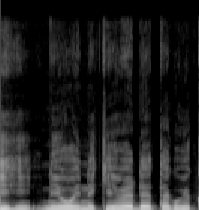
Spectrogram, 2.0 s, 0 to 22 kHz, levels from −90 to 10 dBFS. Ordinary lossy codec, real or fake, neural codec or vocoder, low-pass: none; real; none; 19.8 kHz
